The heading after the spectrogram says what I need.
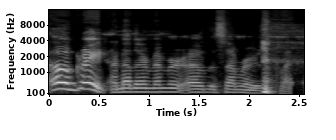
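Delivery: sarcastic read. Reading a listener's comment aloud: reading with put-on sarcasm. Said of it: "I read that with sarcasm just for you".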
